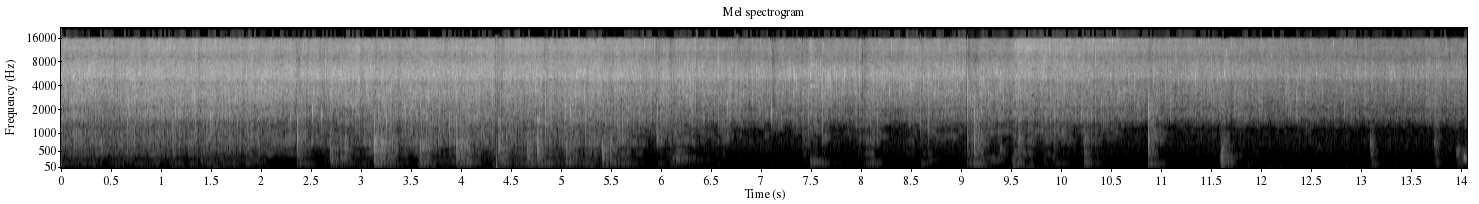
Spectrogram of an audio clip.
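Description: Urad dal and green chilies frying in a pan for chow chow bath, a continuous loud sizzle dotted with sharp crackling pops throughout.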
